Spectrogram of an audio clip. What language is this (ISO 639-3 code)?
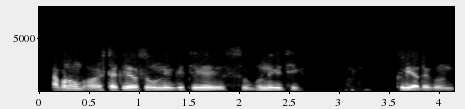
ori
